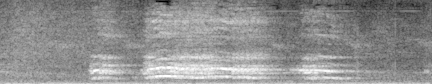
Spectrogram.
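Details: Red junglefowl kept with young hens that are dust-bathing in the dirt; one clear crow-like call, a short opening note, a long strained harmonic middle syllable and a brief falling ending, over low constant hum.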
